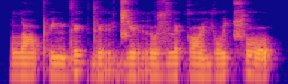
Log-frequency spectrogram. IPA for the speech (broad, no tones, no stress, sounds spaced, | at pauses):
l ɑ pʰ e ɲ d̪ e k d̪ e r d͡ʑ e r o z l ɛ k ɒ j o t͡ɕʰ o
